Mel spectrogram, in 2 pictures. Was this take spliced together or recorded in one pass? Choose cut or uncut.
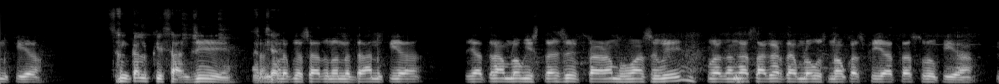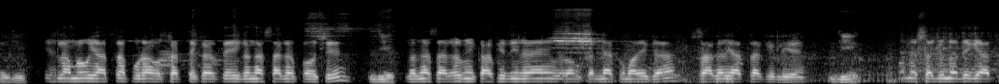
cut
